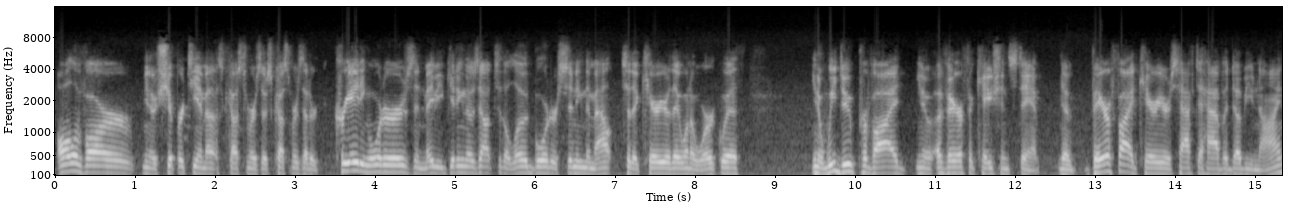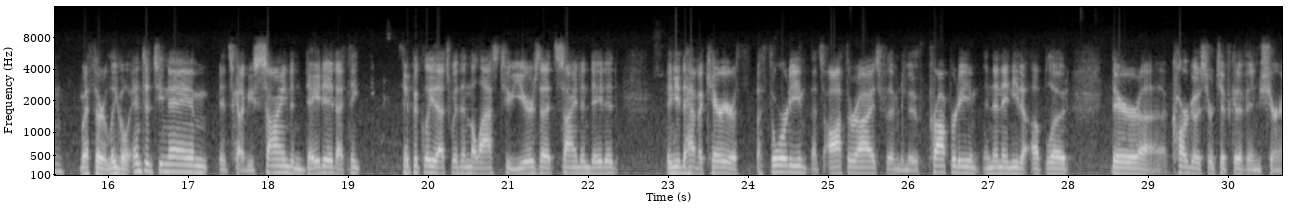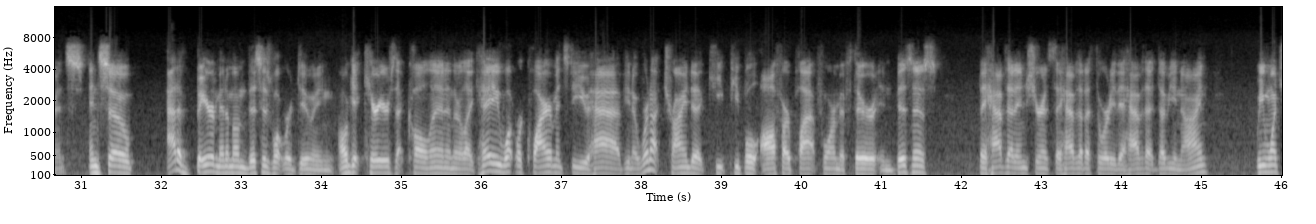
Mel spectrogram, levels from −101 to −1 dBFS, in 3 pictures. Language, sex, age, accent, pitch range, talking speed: English, male, 30-49, American, 115-135 Hz, 210 wpm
